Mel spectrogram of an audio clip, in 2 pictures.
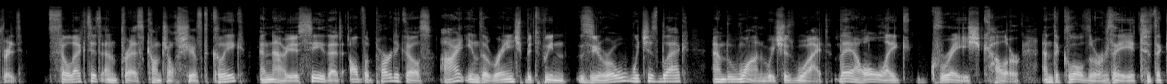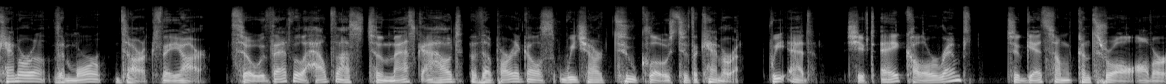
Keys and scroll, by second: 19.9 shift+a.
